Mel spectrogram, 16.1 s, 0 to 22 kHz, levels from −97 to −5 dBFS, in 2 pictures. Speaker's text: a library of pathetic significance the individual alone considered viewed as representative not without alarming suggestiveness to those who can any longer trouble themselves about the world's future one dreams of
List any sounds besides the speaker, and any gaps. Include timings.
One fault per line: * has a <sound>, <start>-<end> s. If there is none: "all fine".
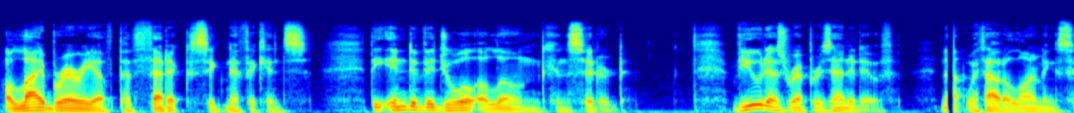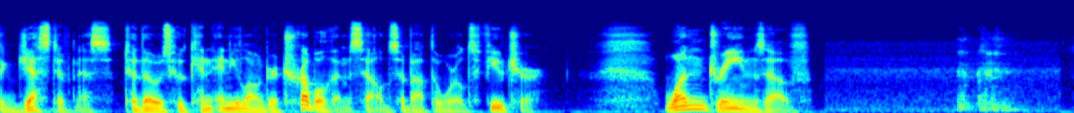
* has a dropout, 7.1-7.2 s
* has a throat clearing, 15.2-15.8 s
